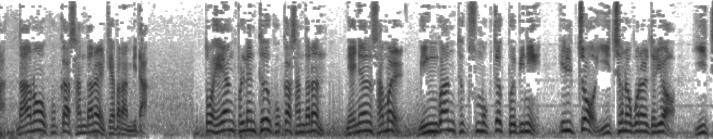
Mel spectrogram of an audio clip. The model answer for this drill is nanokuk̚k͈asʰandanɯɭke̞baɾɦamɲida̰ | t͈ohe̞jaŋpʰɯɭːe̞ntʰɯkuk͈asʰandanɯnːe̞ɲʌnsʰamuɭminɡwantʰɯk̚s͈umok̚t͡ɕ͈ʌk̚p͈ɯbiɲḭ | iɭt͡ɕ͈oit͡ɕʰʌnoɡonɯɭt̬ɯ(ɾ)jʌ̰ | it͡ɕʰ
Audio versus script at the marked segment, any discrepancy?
no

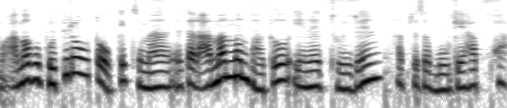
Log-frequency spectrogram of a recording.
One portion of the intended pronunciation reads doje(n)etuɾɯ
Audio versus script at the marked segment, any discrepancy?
no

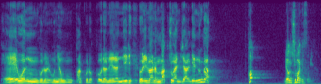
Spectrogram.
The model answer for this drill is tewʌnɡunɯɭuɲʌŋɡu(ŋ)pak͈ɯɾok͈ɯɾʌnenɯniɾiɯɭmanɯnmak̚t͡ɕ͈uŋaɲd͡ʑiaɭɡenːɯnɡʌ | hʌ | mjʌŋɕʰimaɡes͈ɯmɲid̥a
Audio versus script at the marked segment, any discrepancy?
no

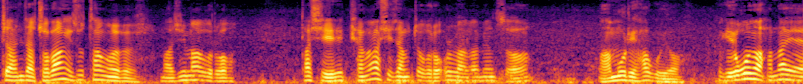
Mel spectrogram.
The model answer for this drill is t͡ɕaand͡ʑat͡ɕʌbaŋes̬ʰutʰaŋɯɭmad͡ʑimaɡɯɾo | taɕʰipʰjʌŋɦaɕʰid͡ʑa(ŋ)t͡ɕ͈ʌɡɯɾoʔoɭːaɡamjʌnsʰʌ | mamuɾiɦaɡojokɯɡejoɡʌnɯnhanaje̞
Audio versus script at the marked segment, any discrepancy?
no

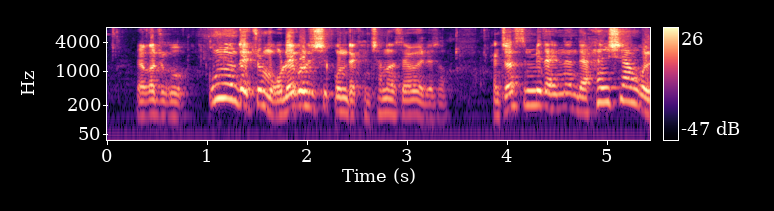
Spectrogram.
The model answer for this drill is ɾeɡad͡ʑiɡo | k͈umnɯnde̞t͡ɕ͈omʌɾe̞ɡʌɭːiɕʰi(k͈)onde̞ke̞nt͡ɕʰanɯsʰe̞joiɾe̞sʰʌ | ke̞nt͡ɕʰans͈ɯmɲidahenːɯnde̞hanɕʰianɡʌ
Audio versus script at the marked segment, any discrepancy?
no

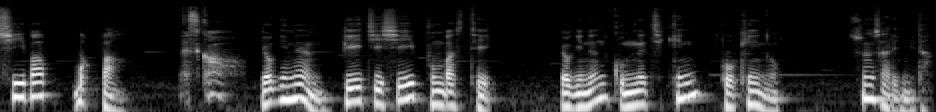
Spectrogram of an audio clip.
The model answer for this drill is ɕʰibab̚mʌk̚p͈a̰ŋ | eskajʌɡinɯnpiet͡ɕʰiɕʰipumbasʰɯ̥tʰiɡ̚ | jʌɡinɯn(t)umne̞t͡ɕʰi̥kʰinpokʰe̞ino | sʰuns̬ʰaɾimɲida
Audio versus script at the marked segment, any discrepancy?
yes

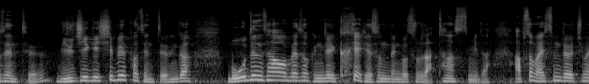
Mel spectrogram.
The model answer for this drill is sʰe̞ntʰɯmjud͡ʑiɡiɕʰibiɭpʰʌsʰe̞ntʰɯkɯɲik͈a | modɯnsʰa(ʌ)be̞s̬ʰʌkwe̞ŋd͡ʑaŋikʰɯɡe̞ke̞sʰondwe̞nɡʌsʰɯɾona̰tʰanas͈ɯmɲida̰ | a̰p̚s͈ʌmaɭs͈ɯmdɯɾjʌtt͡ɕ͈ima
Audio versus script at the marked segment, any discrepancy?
no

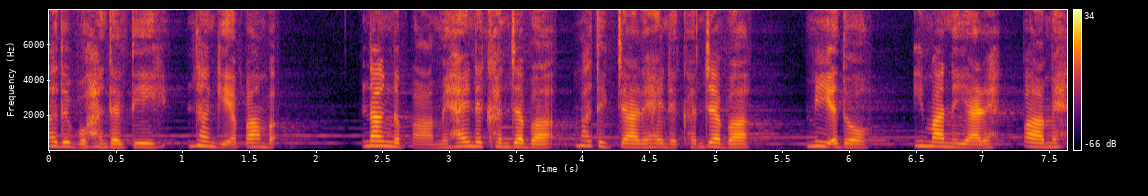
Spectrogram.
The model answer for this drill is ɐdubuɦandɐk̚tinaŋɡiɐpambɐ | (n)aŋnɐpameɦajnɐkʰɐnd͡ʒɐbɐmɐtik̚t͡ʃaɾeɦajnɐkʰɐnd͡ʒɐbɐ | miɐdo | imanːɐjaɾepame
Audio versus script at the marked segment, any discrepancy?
no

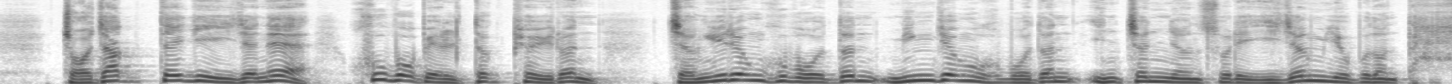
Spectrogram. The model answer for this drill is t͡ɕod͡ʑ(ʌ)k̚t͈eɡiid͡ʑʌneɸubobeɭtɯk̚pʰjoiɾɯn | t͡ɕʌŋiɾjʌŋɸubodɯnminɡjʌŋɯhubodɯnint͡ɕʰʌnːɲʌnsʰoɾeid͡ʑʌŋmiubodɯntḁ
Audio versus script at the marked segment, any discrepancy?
yes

